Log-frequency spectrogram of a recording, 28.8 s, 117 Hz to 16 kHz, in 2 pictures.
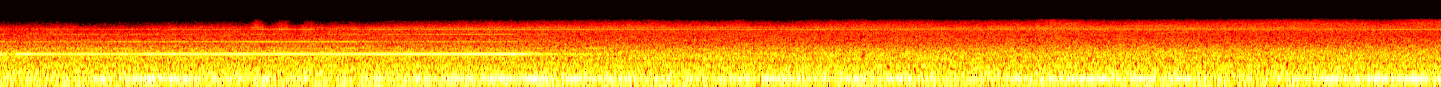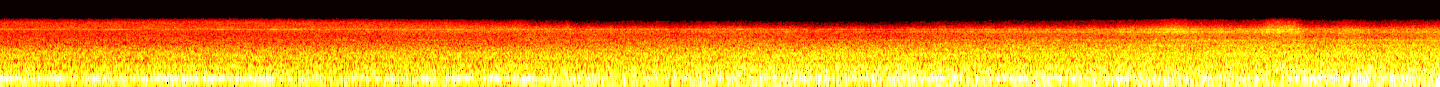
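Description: E7 series Shinkansen standing at the platform, its onboard equipment giving a steady hum under the station's machine noise. A steady electronic tone sounds for the first five seconds or so. Near the end the train starts to pull away and the sound grows louder.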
